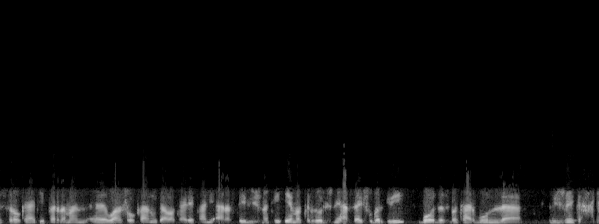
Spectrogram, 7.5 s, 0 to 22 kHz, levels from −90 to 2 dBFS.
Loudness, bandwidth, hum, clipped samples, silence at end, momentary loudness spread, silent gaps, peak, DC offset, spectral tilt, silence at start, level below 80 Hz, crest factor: -28 LUFS; 5.6 kHz; none; under 0.1%; 0 s; 6 LU; none; -10 dBFS; under 0.1%; -7.5 dB/octave; 0 s; -74 dBFS; 18 dB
